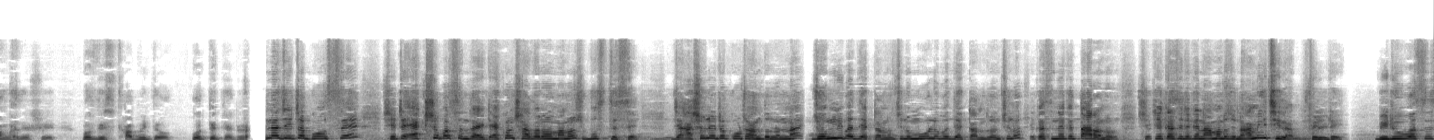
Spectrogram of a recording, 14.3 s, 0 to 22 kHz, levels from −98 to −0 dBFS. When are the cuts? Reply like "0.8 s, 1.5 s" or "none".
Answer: 2.6 s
